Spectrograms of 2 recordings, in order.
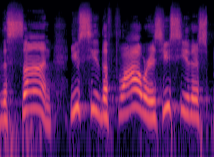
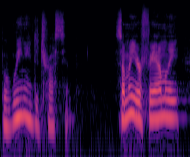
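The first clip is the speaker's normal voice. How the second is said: ordinary delivery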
